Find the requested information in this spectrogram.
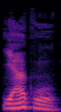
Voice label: "야구", Korean; pronunciation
